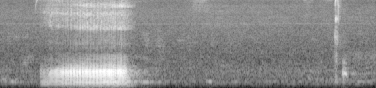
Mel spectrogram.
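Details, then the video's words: Sleeping French Bulldog giving one loud, rough, droning snore lasting about a second, followed by quiet room sound and a couple of faint clicks. "O Ronco do Monet / frenchie snoring / bulldog Frances"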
